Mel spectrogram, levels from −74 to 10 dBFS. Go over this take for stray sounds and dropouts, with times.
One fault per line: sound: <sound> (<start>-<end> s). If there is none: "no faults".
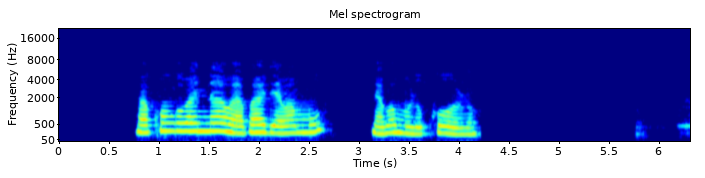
no faults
